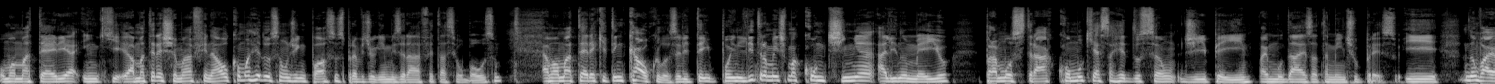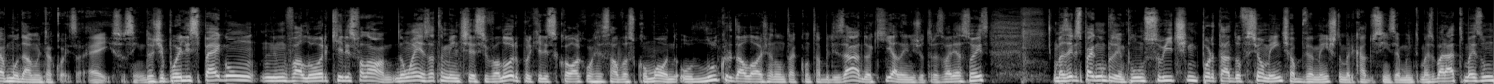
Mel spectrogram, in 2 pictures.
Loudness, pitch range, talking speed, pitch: -17 LUFS, 120-165 Hz, 220 wpm, 140 Hz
